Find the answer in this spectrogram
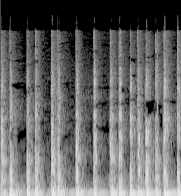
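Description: Fast drumming in a soundtrack: a quick run of sharp percussive hits, about eight a second.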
